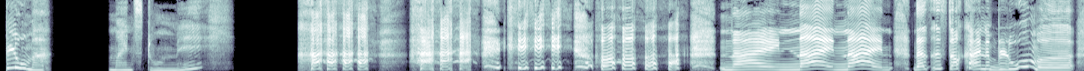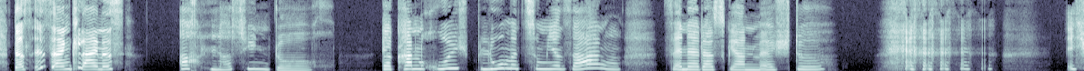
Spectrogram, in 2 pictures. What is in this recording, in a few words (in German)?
sprecherdemo kind; bambi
